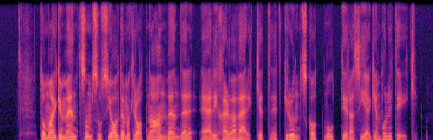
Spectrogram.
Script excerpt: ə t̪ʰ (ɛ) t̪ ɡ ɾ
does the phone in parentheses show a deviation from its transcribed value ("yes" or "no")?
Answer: no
